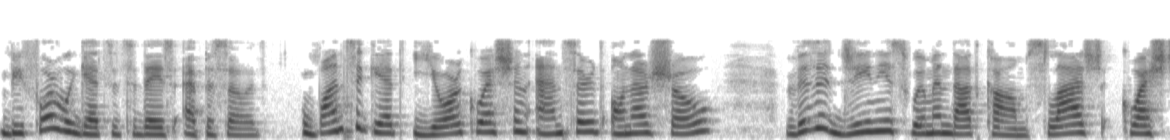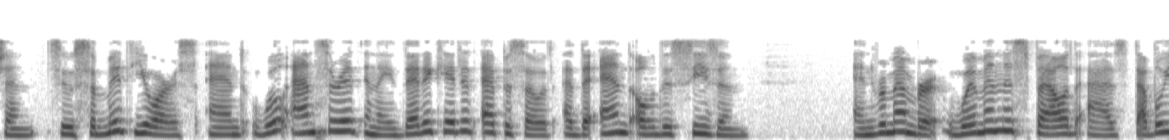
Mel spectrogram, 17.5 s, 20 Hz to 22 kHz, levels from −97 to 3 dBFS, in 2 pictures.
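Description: No technical faults can be heard anywhere in the speech, and the only background is the room's own ambient sound, sitting about 45 dB below the voice as part of the original recording.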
